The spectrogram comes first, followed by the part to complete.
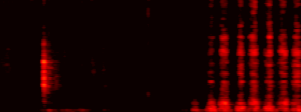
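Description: A coin scratching the coating off a scratch card in fast, short back-and-forth strokes, starting about a second and a half in after a faint click.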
